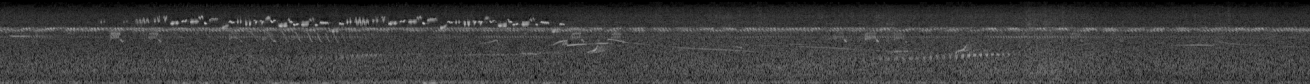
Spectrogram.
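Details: Crickets chirping in a steady, high, continuous trill. Brief bursts of even higher chittering run over the first six seconds, and faint sliding bird whistles sound further off.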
